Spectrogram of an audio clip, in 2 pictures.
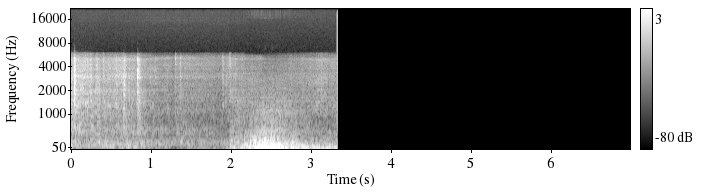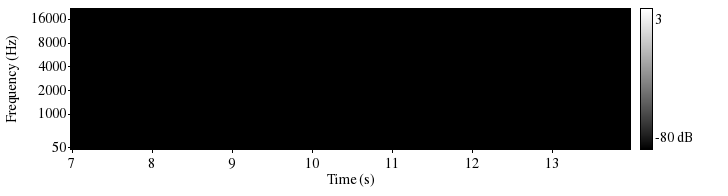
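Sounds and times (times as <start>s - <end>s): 
weather sound effect: 2.0s - 3.4s.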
